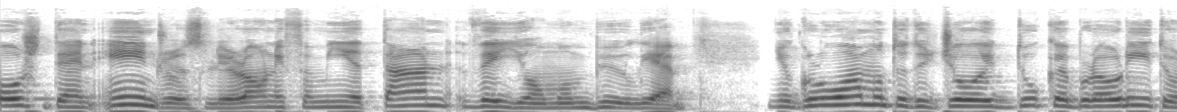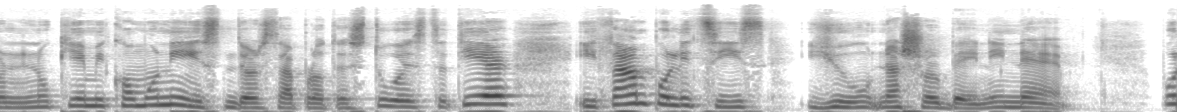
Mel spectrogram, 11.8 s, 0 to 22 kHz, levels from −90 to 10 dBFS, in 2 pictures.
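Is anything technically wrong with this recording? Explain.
No, nothing technically wrong can be heard in this audio. There are no dropouts, glitches or other faults to point to anywhere in it.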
